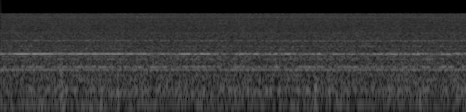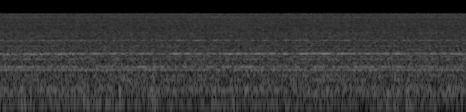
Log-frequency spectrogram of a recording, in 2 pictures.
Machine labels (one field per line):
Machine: fan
